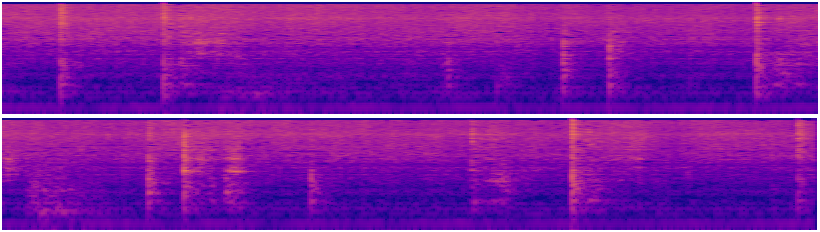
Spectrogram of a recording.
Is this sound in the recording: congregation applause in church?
no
